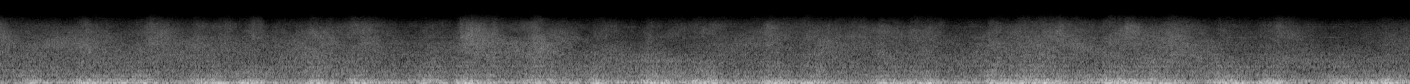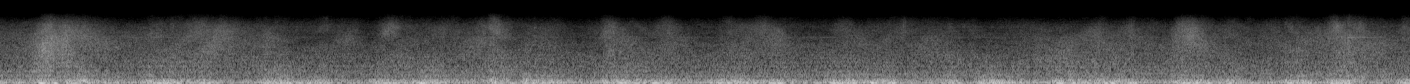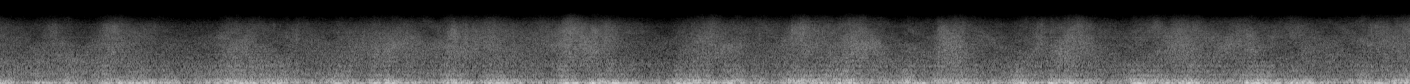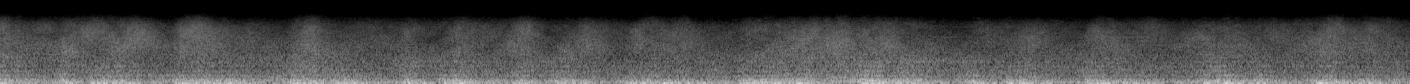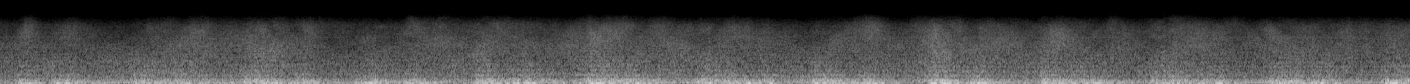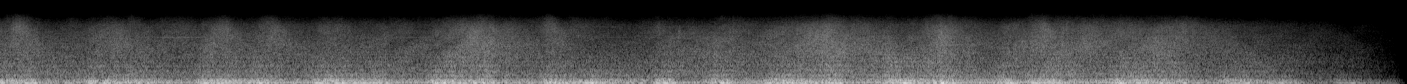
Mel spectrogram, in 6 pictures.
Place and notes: Litvínov, Czech Republic - Gas flares in the wind, Unipetrol, Litvinov
Totally surrounded by kilometers of gleaming pipes, towers and storage tanks.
